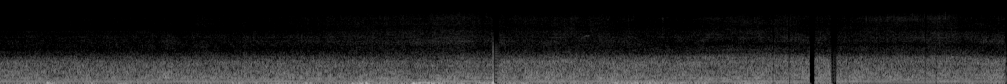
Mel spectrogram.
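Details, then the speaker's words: Craftsman/MTD E-150 electric riding mower (1500 Wh lithium-ion battery, about 5–5.5 mph) mowing with blades engaged: steady, even low motor and blade hum, no knocks or rattles, quiet enough to talk over; normal healthy operation. "the fact that you can hear me over the over the Boeing blades again there's a testament that relatively quiet it is as a more"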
